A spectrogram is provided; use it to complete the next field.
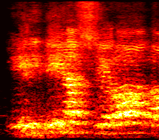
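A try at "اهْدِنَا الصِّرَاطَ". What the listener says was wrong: Ya, huruf shad juga ya. Ihdinas sirata. Kadang huruf shad itu kadang jadi huruf sin, jadi ditukar dengan huruf sin. Ya, jadi ini salah. Kalau huruf sin itu beda riwayatnya. Kan ini riwayat Hafs an Asim, tapi di sini di huruf sin beda riwayatnya. Riwayat Al-Bazzi, Ali bin Kathir Al-Makki.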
